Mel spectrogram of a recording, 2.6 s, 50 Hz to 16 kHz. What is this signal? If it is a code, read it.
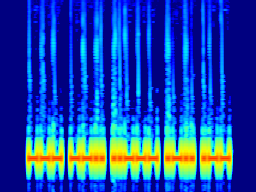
Morse code, heard as a keyed tone, about 37 wpm, 700 Hz. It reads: OZ2LW
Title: DXCC-100 Call Signs - 5 Characters - Repeated 3x - 40wpm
